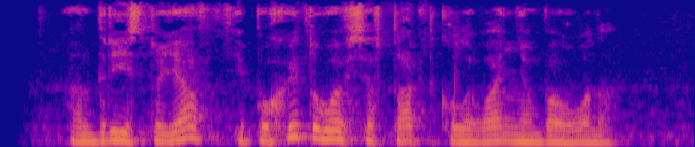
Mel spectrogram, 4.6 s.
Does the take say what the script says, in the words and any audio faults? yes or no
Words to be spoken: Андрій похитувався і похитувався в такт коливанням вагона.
no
